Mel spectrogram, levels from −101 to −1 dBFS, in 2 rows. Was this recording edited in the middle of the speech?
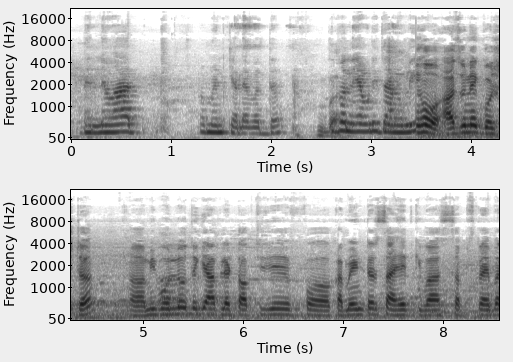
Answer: yes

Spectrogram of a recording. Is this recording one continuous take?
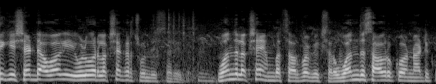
no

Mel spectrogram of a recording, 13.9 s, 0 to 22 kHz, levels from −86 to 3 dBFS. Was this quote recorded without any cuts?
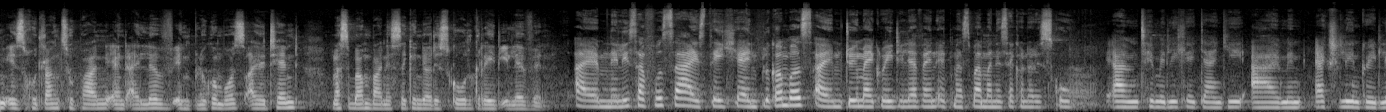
no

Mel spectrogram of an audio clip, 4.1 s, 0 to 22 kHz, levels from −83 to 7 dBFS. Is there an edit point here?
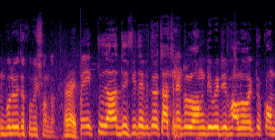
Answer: yes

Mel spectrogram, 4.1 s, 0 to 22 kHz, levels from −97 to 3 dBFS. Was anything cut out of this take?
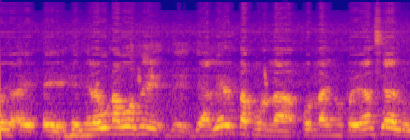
no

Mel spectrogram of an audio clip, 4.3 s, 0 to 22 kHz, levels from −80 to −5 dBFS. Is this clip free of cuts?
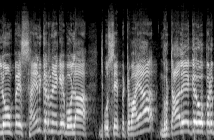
no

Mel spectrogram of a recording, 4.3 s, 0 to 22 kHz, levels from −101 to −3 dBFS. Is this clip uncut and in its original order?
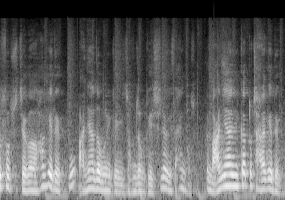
no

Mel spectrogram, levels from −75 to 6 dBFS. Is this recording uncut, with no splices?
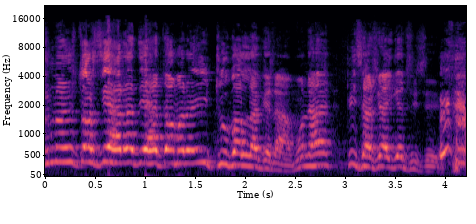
yes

